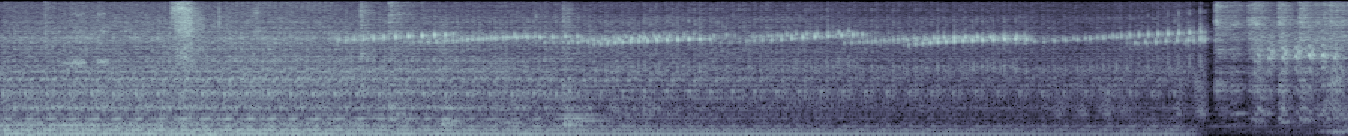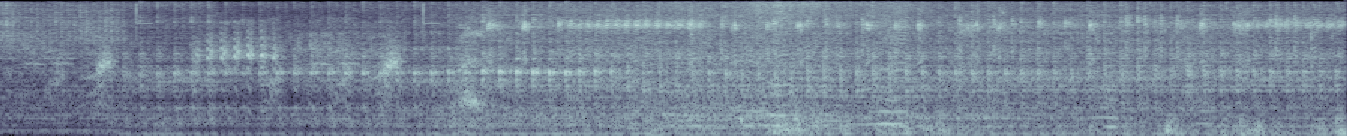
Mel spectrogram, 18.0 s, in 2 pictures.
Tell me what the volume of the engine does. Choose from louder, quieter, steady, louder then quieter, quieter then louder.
quieter then louder.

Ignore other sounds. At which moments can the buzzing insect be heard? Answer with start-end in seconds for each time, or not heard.
11.6-17.9.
